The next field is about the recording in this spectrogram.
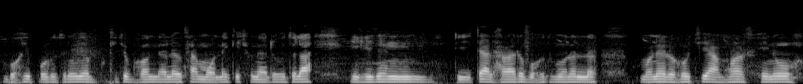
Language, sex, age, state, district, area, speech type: Odia, male, 18-30, Odisha, Subarnapur, urban, spontaneous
